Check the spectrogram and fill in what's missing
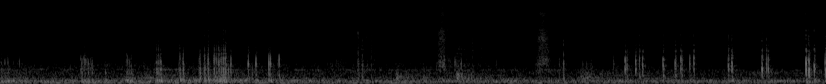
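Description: Fingertips pull the slider of a blue plastic coil zipper along an iridescent holographic faux-leather vinyl pencil case holding pencils, zipping it. A quiet, low scratchy rasp runs throughout, broken by many short, sharp ticks with bright edges as the slider catches on the zipper teeth. Each tick stops almost instantly with no ring.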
